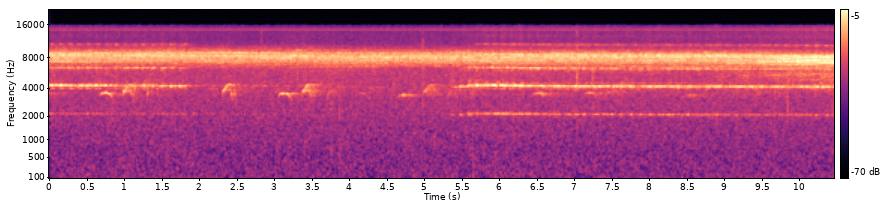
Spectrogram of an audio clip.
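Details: Evening cicadas (higurashi) calling at 4:30 a.m. on 28 July 2011 on the Hitotsubashi University campus in Kunitachi, Tokyo: thin, high ringing tones with clusters of short repeated notes, layered over a steady, loud broadband hiss.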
